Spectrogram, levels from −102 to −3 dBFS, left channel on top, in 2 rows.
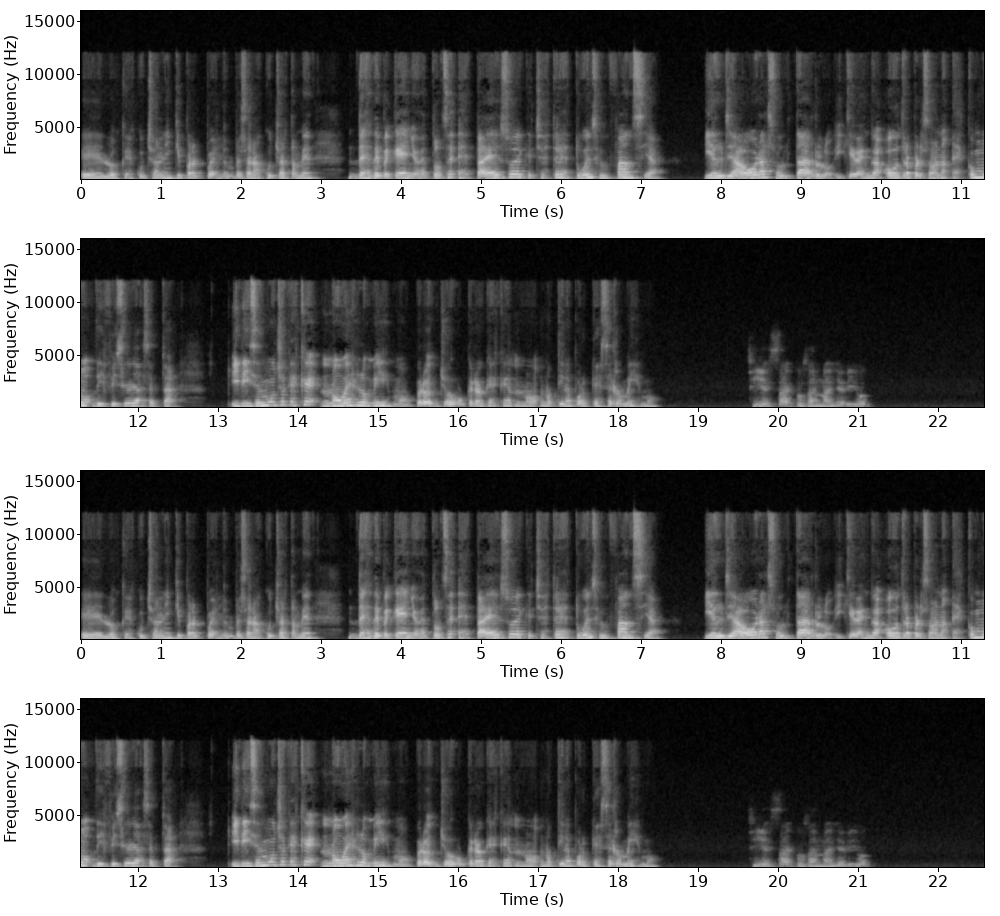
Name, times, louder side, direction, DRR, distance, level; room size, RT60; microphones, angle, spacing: voice 1, 0.0-7.3 7.8-12.5 13.2-18.5, equal, ahead, 0.3 m, -28 dB
voice 2, 19.6-21.1, left 1 dB, 60° left, 0.9 m, -39 dB
4.0 x 2.7 x 3.1 m
head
